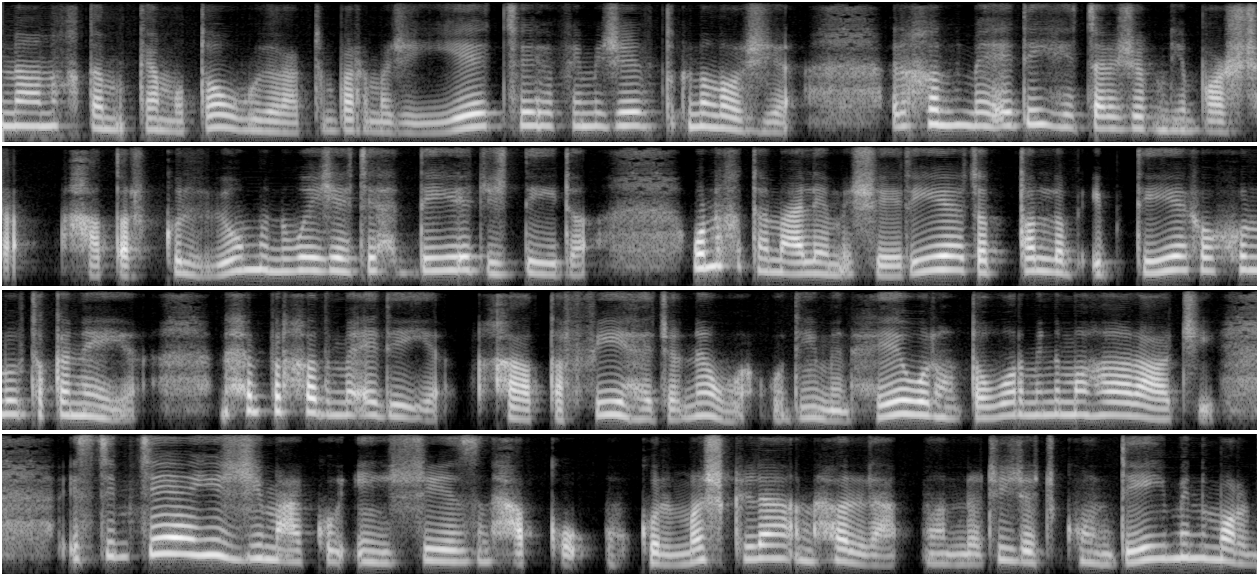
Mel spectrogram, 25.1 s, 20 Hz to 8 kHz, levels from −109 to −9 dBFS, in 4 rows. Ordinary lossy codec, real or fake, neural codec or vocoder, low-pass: none; fake; codec, 16 kHz, 0.9 kbps, LongCat-Audio-Codec; none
